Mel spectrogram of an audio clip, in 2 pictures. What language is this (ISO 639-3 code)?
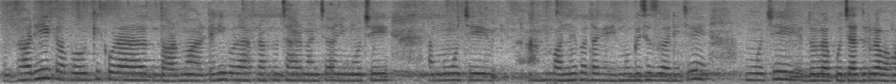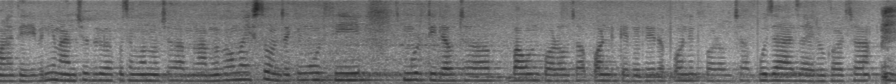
nep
